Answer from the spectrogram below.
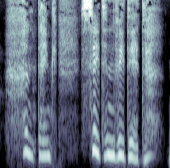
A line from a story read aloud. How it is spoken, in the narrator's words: Revna breathed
